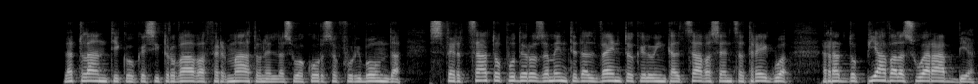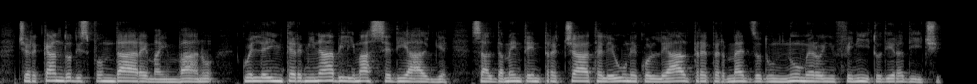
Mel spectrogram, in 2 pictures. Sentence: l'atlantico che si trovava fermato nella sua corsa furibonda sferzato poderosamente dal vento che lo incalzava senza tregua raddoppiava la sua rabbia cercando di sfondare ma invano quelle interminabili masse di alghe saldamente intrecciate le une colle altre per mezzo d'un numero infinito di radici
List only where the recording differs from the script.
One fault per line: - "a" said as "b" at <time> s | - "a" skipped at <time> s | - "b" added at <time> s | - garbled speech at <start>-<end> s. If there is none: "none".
none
